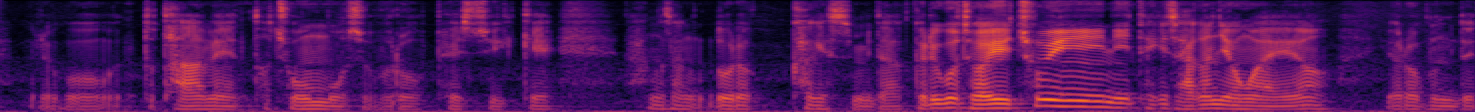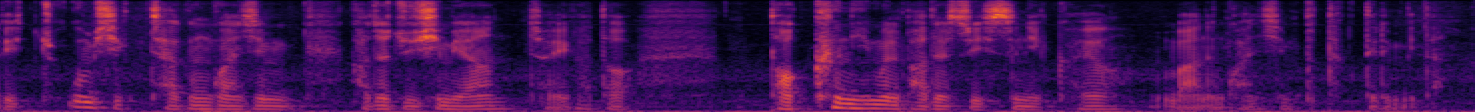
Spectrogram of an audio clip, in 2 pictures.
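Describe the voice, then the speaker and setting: Talking at a moderate pace, a man with a dark, mellow tone keeps his very deep, low voice moving with ordinary pitch variation. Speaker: film actor. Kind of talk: interview. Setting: studio.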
